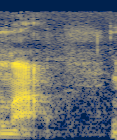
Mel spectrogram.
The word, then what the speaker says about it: Mao: We have a fight between Carter Wong and Angela Mo versus all the students at first. Did I say it wrong? Angela Mao. Angela Mao. – There you go. Mo. – Yeah. I'm probably thinking of the Cantonese pronunciation.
